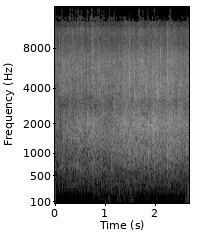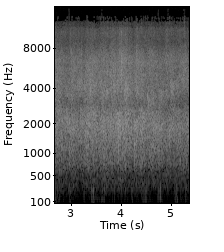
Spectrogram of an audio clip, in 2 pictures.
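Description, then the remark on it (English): An evening audience claps steadily and loudly for several seconds to welcome author Harry Nicholas, a dense wash of many hands with no voices rising above it. “Please give me a rapturous round of applause for Harry Nicholas.”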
